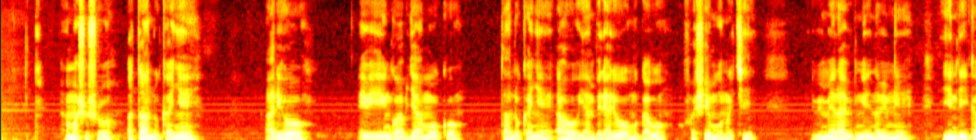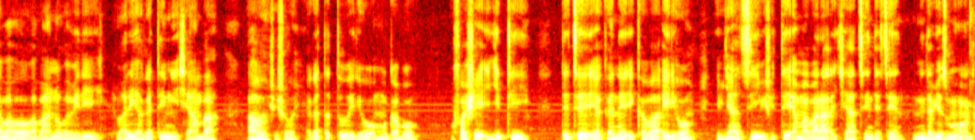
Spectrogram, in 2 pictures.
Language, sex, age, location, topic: Kinyarwanda, male, 18-24, Kigali, health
